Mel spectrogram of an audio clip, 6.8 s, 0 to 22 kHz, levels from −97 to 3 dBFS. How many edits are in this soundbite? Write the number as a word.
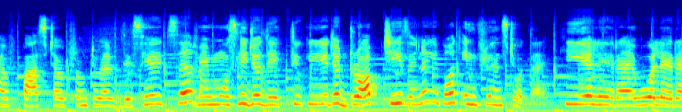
one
